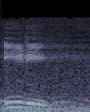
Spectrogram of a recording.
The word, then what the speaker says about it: EDI: and nineties ish references why are you named ed ed is the phonetic pronunciation of Ed I that is an acronym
